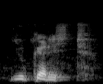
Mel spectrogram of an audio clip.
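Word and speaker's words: Eucharist: और आज के वीडियो का लास्ट वर्ड हम लोग देख लेते हैं, दैट इज यूकैरिस्ट। यूकैरिस्ट इसका उच्चारण भी लिख लीजिए, यूकैरिस्ट।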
